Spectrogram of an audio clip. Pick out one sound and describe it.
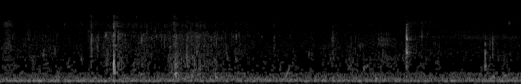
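A fish splashes in the water close by.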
